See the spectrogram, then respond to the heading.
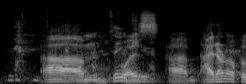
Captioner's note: audience laughing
